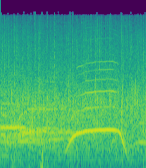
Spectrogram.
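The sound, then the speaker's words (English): Audience applause for a guest, a continuous wash of clapping, with a clear sustained tone gliding upward, holding, then dropping away near the end. “Big hand, ladies and gentlemen, for Dap.”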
